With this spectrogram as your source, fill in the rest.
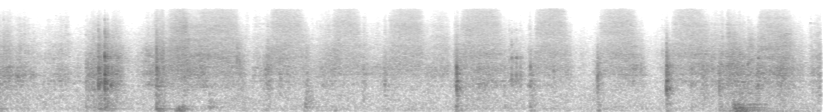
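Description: An empty, long black plastic paint tray insert is held at the edge with one hand while the other wipes and rubs its surface with a tissue. Soft, airy rubbing and scuffing run throughout, broken by seven brief, sharper clicks that fade quickly. Near the end, a low, dull bump sounds.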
